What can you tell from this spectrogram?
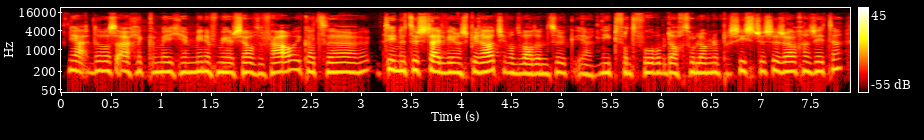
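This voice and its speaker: A woman's voice: mid-range voice, flat delivery, fast, few pauses. Candid, hesitant woman sharing a story. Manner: hesitant, with frequent filler sounds and restarts; candid, laughs easily. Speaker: podcast guest. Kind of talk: casual personal storytelling in an interview.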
